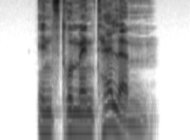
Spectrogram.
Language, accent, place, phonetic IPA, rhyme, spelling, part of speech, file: German, Germany, Berlin, [ˌɪnstʁumɛnˈtɛləm], -ɛləm, instrumentellem, adjective, De-instrumentellem.ogg
- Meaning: strong dative masculine/neuter singular of instrumentell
